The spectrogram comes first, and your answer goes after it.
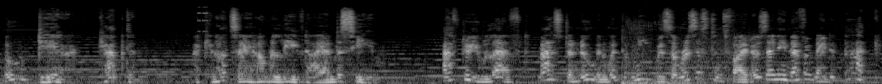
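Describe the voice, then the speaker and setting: An actor playing a prim, fussy male servant droid in a video game, with a polished, too-smooth android delivery. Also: lowish voice, expressive, brisk, music in the background, lightly acted. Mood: relieved. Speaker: game character.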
